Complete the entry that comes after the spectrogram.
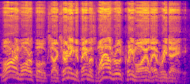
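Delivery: ordinary talk, nothing marked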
